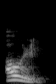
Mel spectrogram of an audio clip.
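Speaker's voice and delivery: ओल्ड with an au glide, like aul-d; correct diphthong. Shown as a demonstration. Teacher modelling the correct ओल्ड with an au glide. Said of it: "ओ में भी जो है वो औ का आता है".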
